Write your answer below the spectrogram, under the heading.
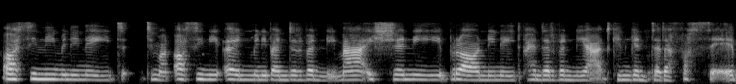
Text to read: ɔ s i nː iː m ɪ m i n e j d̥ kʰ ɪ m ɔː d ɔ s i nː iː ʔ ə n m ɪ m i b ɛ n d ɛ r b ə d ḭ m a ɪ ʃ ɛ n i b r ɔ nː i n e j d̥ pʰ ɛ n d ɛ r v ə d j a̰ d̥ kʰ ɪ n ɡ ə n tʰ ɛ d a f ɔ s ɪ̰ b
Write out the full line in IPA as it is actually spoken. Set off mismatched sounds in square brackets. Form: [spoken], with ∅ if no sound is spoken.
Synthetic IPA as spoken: ɔ s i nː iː m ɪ [n] i n e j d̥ [tʰ] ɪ m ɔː d ɔ s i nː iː ʔ ə n m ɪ [n] i b ɛ n d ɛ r [v] ə [n] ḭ m a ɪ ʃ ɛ n i b r ɔ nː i n e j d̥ pʰ ɛ n d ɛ r v ə [n] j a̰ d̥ kʰ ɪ n ɡ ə n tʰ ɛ d a f ɔ s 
